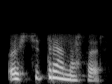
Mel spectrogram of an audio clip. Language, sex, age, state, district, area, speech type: Kashmiri, female, 30-45, Jammu and Kashmir, Kupwara, rural, conversation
